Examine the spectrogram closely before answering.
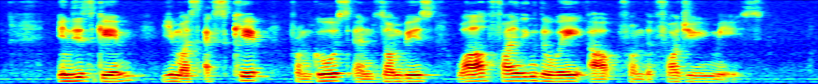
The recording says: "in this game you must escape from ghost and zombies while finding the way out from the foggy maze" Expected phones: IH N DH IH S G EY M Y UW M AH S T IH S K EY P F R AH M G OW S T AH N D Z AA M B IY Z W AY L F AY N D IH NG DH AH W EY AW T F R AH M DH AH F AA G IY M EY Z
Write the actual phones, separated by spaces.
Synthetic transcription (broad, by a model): IH N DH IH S G EY M Y UW M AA S T IH S K EY P F R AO M G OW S AH N Z AA M B IY S W AY L F AY N D IH NG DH AH W EY AW T F R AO M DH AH F AA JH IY M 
